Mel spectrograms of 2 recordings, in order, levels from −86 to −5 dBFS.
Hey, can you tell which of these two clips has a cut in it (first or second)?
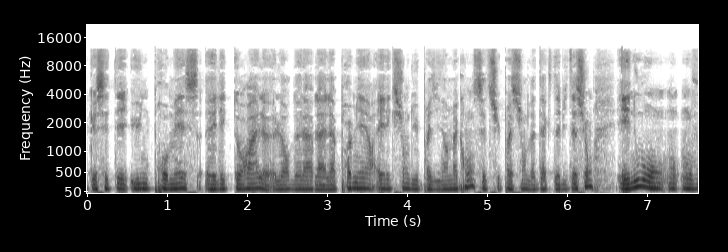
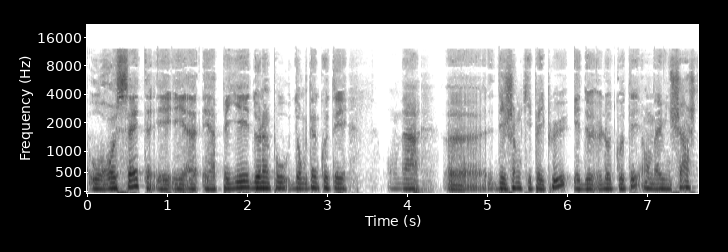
first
